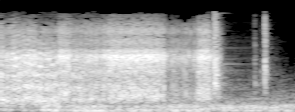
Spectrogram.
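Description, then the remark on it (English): A loud, harsh burst of hissing radio static at the end of a recording roars steadily for over a second, then thins and crackles out with a couple of brief sharp pops near the end. “The recording ended with a blast of white noise that made the envoy jump.”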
